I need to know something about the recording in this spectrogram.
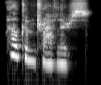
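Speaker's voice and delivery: very calm, tranquil, serene voice. Narrator voices a woman greeting the travelers, in a very calm voice. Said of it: "you just hear a very calm voice".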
